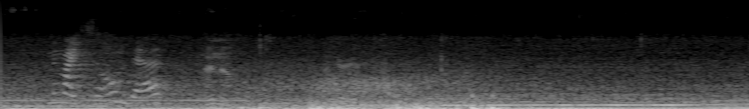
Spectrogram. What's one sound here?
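Small waves lap against a concrete wall.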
